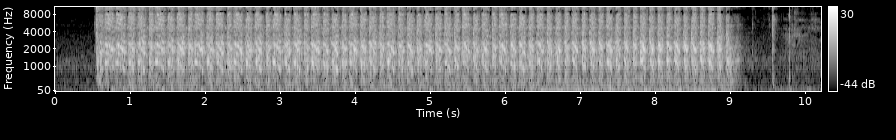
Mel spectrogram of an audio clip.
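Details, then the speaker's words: Kawasaki ZX9R left outdoors over four years, with fresh fuel and filter, a cleaned air filter and choke applied, on an old battery: the starter churns steadily at about four beats a second for eight seconds without catching. Cranking, no start. "it wants to start I can't believe it I'm going to give it some choke"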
